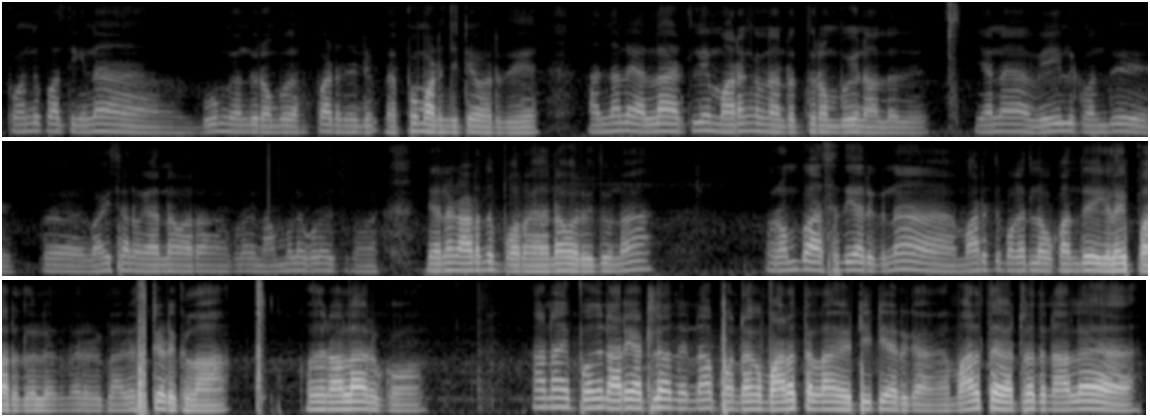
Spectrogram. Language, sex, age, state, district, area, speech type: Tamil, male, 18-30, Tamil Nadu, Tiruvannamalai, urban, spontaneous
